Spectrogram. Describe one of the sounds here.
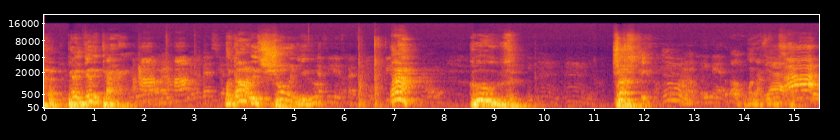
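A man preaches with animation into a microphone in an echoing hall.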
